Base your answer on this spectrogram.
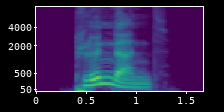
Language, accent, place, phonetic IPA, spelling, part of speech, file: German, Germany, Berlin, [ˈplʏndɐnt], plündernd, verb, De-plündernd.ogg
- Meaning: present participle of plündern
